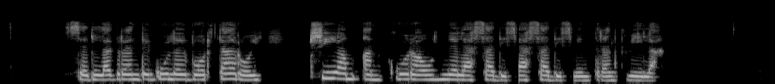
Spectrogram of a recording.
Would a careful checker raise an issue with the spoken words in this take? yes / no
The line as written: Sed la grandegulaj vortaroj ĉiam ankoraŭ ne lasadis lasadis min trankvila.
no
